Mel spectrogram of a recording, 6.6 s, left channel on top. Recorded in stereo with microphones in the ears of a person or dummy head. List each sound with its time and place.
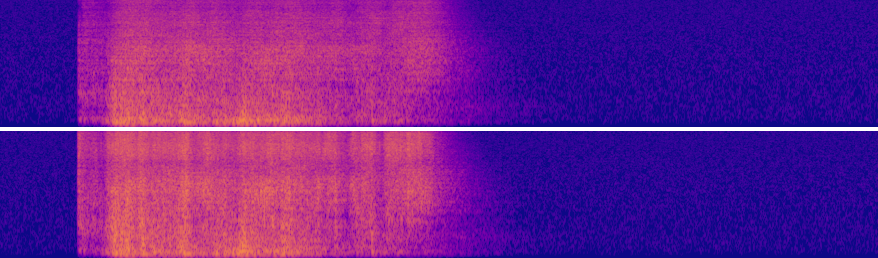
0.6 s crumpling: 80° right, 1.1 m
